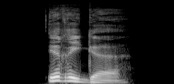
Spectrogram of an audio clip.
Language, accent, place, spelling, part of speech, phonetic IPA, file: German, Germany, Berlin, irrige, adjective, [ˈɪʁɪɡə], De-irrige.ogg
- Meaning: inflection of irrig: 1. strong/mixed nominative/accusative feminine singular 2. strong nominative/accusative plural 3. weak nominative all-gender singular 4. weak accusative feminine/neuter singular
